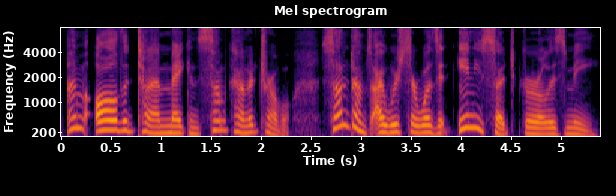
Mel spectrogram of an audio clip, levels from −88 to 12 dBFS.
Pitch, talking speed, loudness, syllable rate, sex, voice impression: 205 Hz, 210 wpm, -18 LUFS, 5.3 syllables/s, female, feminine, adult-like, tensed, powerful, bright, fluent, intellectual, slightly calm, friendly, unique, lively, slightly strict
